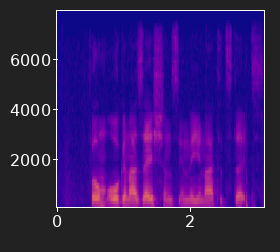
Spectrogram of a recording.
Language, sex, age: English, male, 19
